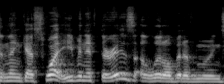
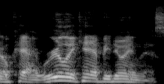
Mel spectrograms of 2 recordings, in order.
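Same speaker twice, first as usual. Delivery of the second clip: ordinary delivery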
